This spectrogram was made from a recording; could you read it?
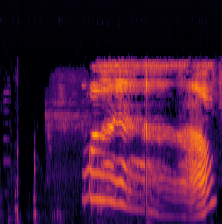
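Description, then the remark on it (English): A person's voice imitates a strange cat noise: one long, wavering yowl that dips and rises in pitch for nearly three seconds. A few short, soft bursts of sound come just before it. “What was that weird cat noise and who did it?”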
